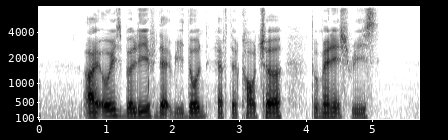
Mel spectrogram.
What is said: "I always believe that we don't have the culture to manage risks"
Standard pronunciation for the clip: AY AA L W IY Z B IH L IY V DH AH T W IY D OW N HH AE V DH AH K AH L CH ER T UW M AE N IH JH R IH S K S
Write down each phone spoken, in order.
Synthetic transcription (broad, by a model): AY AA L W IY S B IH L IY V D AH T W IY D OW N HH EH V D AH K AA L CH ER T UW M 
